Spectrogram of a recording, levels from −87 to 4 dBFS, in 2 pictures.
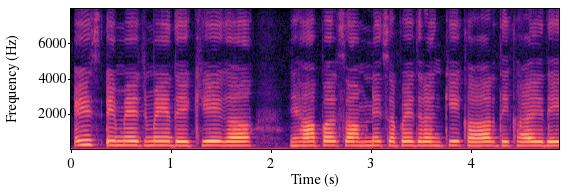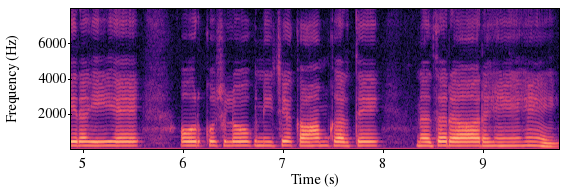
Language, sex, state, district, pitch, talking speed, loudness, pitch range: Hindi, female, Rajasthan, Jaipur, 225 Hz, 155 wpm, -16 LUFS, 220-230 Hz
